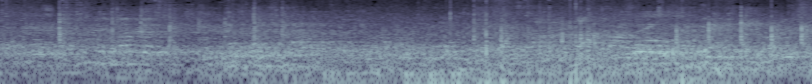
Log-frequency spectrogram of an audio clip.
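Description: Indistinct chatter and calls from many voices across a large sports hall, with scattered sharp knocks.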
